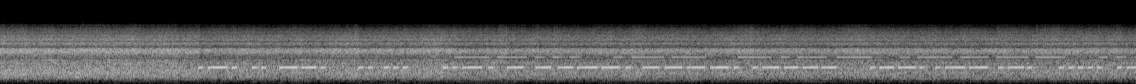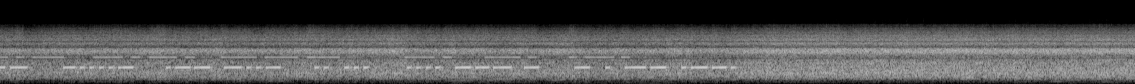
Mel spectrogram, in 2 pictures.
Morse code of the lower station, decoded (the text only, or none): RIG IS FT991 PWR 5W - WX IS HOT TEMP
